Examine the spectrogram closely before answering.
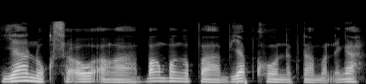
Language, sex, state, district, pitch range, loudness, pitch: Garo, male, Meghalaya, North Garo Hills, 110-140 Hz, -17 LUFS, 125 Hz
